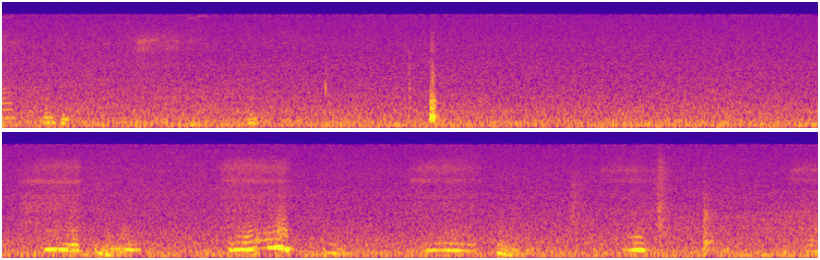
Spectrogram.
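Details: Cat snoring indoors: soft, rasping breaths come in short bursts roughly every two to three seconds through the second half, with quiet background hiss and an occasional click.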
